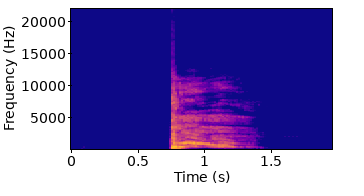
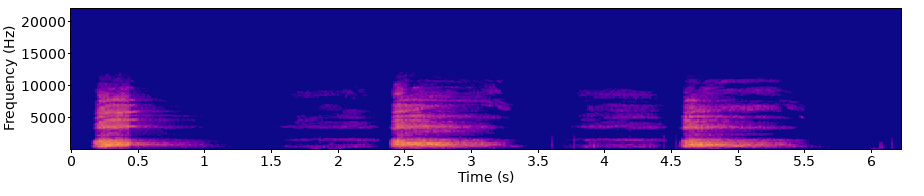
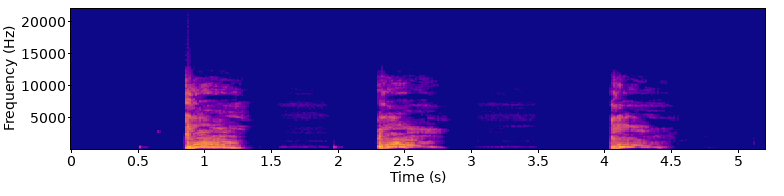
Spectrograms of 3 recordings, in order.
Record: {
  "cough_length": "2.0 s",
  "cough_amplitude": 32768,
  "cough_signal_mean_std_ratio": 0.36,
  "exhalation_length": "6.2 s",
  "exhalation_amplitude": 22123,
  "exhalation_signal_mean_std_ratio": 0.44,
  "three_cough_length": "5.2 s",
  "three_cough_amplitude": 32767,
  "three_cough_signal_mean_std_ratio": 0.36,
  "survey_phase": "beta (2021-08-13 to 2022-03-07)",
  "age": "18-44",
  "gender": "Male",
  "wearing_mask": "No",
  "symptom_cough_any": true,
  "symptom_new_continuous_cough": true,
  "symptom_runny_or_blocked_nose": true,
  "symptom_sore_throat": true,
  "symptom_fatigue": true,
  "smoker_status": "Ex-smoker",
  "respiratory_condition_asthma": false,
  "respiratory_condition_other": false,
  "recruitment_source": "Test and Trace",
  "submission_delay": "0 days",
  "covid_test_result": "Positive",
  "covid_test_method": "LFT"
}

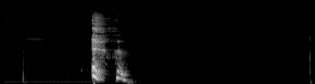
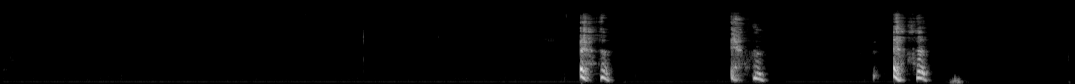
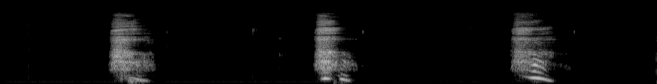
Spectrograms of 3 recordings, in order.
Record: {
  "cough_length": "3.2 s",
  "cough_amplitude": 32767,
  "cough_signal_mean_std_ratio": 0.16,
  "three_cough_length": "10.8 s",
  "three_cough_amplitude": 30302,
  "three_cough_signal_mean_std_ratio": 0.18,
  "exhalation_length": "6.6 s",
  "exhalation_amplitude": 17739,
  "exhalation_signal_mean_std_ratio": 0.31,
  "survey_phase": "beta (2021-08-13 to 2022-03-07)",
  "age": "65+",
  "gender": "Female",
  "wearing_mask": "No",
  "symptom_none": true,
  "smoker_status": "Ex-smoker",
  "respiratory_condition_asthma": false,
  "respiratory_condition_other": false,
  "recruitment_source": "REACT",
  "submission_delay": "2 days",
  "covid_test_result": "Negative",
  "covid_test_method": "RT-qPCR"
}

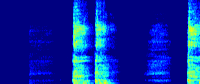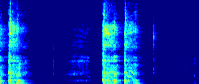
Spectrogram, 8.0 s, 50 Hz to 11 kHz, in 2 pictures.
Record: {
  "three_cough_length": "8.0 s",
  "three_cough_amplitude": 25869,
  "three_cough_signal_mean_std_ratio": 0.37,
  "survey_phase": "alpha (2021-03-01 to 2021-08-12)",
  "age": "18-44",
  "gender": "Male",
  "wearing_mask": "No",
  "symptom_none": true,
  "smoker_status": "Never smoked",
  "respiratory_condition_asthma": false,
  "respiratory_condition_other": false,
  "recruitment_source": "REACT",
  "submission_delay": "3 days",
  "covid_test_result": "Negative",
  "covid_test_method": "RT-qPCR"
}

